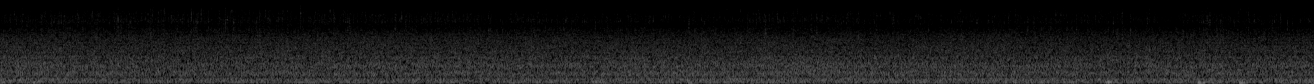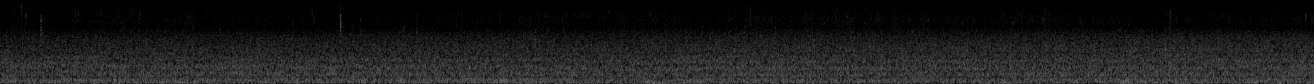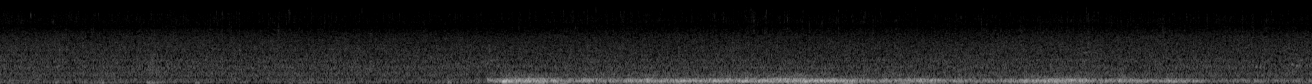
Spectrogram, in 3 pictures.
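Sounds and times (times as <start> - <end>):
thunderstorm heard from a caravan: 31.2 - 38.5.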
